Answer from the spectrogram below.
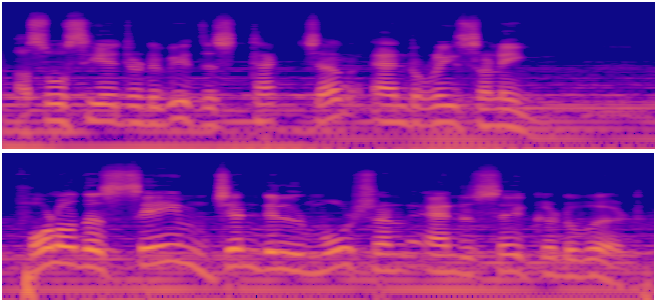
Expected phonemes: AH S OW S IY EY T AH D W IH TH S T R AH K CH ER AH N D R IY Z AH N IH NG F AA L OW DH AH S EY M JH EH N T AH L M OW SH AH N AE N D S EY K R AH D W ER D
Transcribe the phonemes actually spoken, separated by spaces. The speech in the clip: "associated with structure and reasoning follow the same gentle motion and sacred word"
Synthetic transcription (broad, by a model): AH S OW S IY EY T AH D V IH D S T AE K CH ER AH N D R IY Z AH N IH NG F AA L OW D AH S EY M JH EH N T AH L M OW SH AH N AE N D S EY K R AH D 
